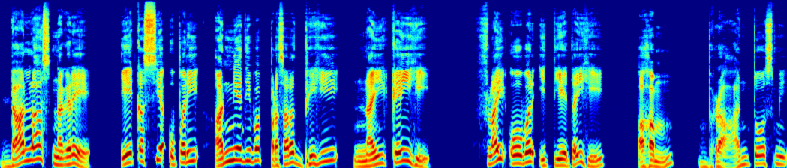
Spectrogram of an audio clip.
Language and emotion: Sanskrit, surprised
